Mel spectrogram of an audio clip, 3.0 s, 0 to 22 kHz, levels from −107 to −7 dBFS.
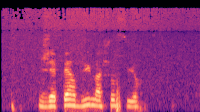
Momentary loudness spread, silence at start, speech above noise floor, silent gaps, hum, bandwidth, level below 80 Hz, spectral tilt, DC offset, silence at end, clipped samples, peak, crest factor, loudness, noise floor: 22 LU; 0.15 s; 26 dB; none; none; 17 kHz; -44 dBFS; -6.5 dB/octave; under 0.1%; 0.65 s; under 0.1%; -2 dBFS; 18 dB; -20 LUFS; -45 dBFS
